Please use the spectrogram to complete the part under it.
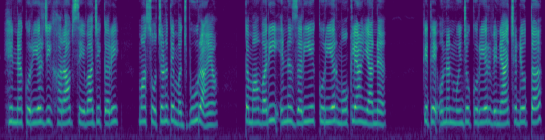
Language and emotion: Sindhi, fearful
